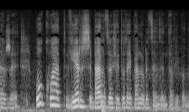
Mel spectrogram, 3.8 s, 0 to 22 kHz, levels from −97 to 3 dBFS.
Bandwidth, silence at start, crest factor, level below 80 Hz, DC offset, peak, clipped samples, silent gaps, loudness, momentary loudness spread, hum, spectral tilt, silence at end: 15.5 kHz; 0 s; 20 dB; -42 dBFS; under 0.1%; -4 dBFS; under 0.1%; none; -24 LUFS; 12 LU; none; -5.5 dB/octave; 0 s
